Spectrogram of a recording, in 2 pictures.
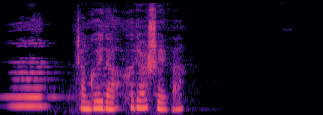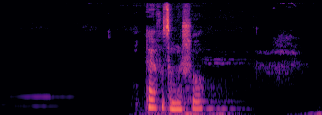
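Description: A young woman speaks softly and anxiously, close by.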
